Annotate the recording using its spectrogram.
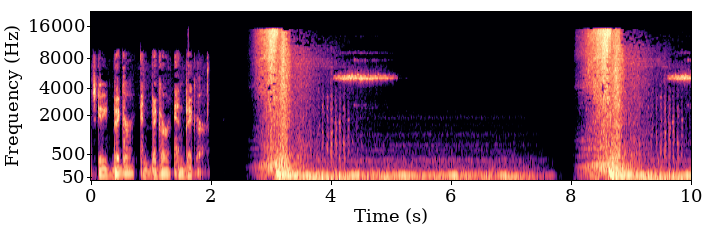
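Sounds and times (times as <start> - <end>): low rumble: 5.0 - 7.8.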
